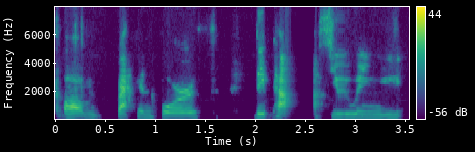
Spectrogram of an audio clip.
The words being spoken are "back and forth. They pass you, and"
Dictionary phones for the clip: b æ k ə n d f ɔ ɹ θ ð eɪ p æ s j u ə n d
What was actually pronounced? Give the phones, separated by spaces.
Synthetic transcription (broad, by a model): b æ k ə n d f ɔ ɹ θ ð eɪ p æ s j u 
